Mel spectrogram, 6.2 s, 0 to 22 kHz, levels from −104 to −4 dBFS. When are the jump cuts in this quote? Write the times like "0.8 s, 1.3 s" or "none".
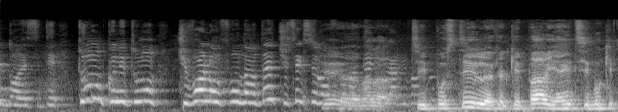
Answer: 3.2 s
